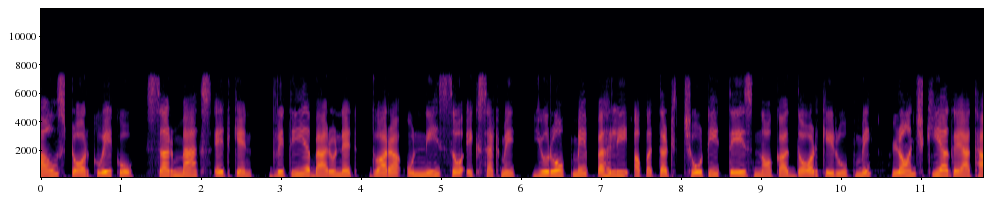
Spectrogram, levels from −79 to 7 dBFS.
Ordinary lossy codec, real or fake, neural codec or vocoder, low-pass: none; fake; codec, 16 kHz, 4.8 kbps, FACodec; 7.2 kHz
